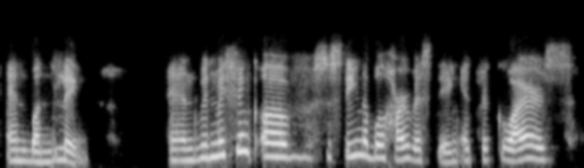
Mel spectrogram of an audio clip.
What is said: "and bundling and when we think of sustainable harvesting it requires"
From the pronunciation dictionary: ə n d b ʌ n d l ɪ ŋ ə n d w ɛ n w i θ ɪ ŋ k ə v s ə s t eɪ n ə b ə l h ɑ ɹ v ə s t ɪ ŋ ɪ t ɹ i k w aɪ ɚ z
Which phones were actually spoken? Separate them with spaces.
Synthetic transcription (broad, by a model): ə n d b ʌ n d l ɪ ŋ ə n d w ɛ n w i θ ɪ ŋ k ə v s ə s t eɪ n ə b ə l h ɑ ɹ v ə s t ɪ ŋ ɪ t ɹ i k w aɪ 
